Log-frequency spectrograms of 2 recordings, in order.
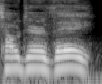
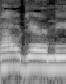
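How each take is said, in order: First: "they" hit hardest, falling at the end; stress on they. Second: "dare" hit hardest, "me" left light; stress on dare. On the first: Correcting himself to blame them, stress on they. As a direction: punch "they" in "How dare they?". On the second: Rejecting the wrong reading, stress on dare. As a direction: lean on "dare" in "How dare me". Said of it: "But it's not". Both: Shown as a demonstration.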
